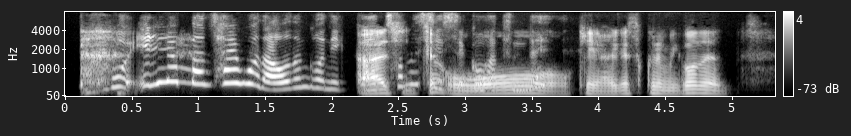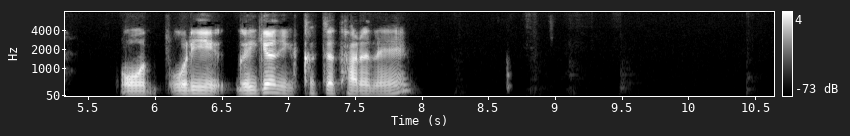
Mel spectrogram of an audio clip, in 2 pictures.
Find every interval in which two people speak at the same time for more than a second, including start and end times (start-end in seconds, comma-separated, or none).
2.2-3.6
